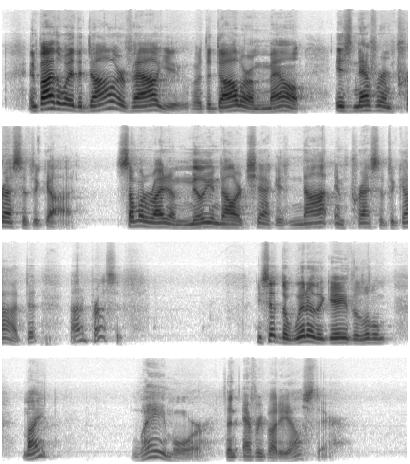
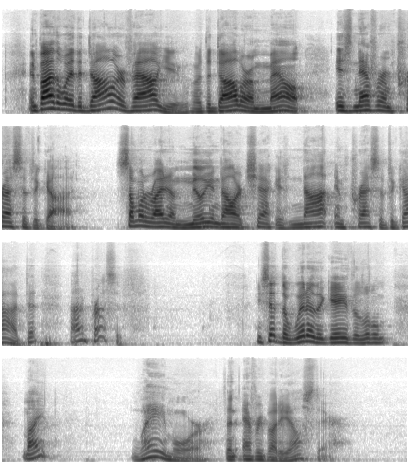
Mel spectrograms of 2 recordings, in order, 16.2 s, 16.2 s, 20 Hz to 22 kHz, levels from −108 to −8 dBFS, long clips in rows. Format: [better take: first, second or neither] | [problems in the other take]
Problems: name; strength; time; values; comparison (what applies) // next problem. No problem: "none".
second | thin; somewhat; fading below 300 Hz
